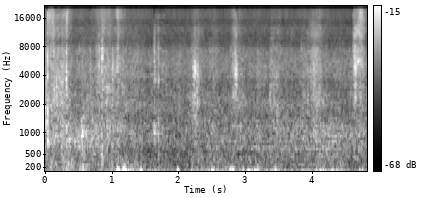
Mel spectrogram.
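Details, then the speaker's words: Audi A4 B6 1.8T petrol, after replacing ignition coils (one found faulty) that caused misfire and jerking under acceleration: started right away, faster than ever, low steady idle rumble with even beat, no stumbles or skips; normal idle. "Well, let me tell you, there is a difference in lighting. It fired up right away, faster than ever."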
